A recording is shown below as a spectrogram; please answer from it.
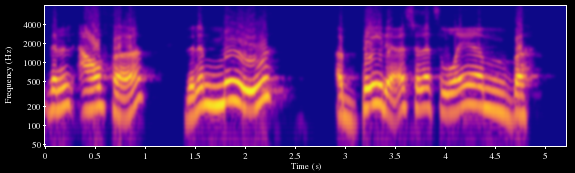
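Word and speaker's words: μῦ: Then we have mu, right? M-U or mu. M is in man, right?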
